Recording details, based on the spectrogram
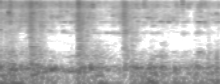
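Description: Radish being rinsed under a running kitchen tap, a steady close splash of water over the root with some gurgling and handling, no talking.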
